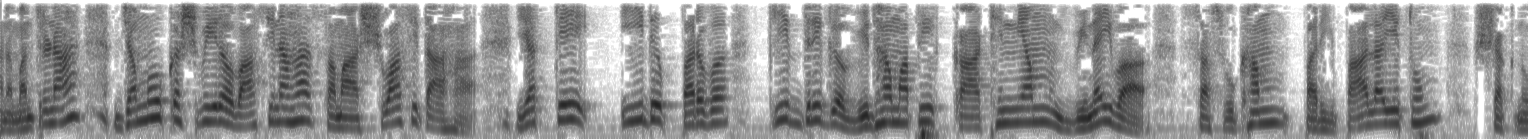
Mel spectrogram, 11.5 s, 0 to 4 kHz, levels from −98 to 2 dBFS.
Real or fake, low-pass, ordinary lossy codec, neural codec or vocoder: real; 3.6 kHz; none; none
